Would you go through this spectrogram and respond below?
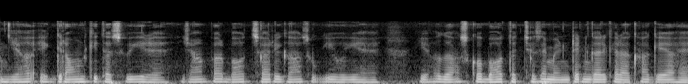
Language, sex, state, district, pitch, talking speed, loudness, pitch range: Hindi, male, Bihar, Jahanabad, 115 Hz, 225 wpm, -18 LUFS, 115-120 Hz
